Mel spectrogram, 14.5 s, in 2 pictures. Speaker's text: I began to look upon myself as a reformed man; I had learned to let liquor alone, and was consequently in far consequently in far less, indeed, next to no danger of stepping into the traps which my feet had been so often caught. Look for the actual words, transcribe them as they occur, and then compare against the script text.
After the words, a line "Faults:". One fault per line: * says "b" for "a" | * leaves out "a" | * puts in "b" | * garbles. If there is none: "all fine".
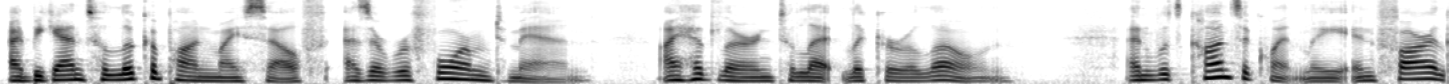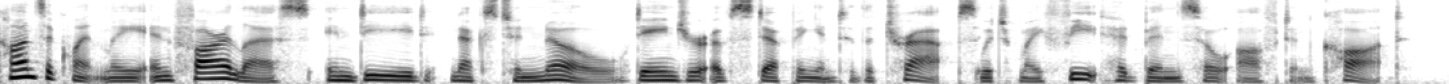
I began to look upon myself as a reformed man; I had learned to let liquor alone, and was consequently in far consequently in far less, indeed, next to no danger of stepping into the traps which my feet had been so often caught.
Faults:
all fine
